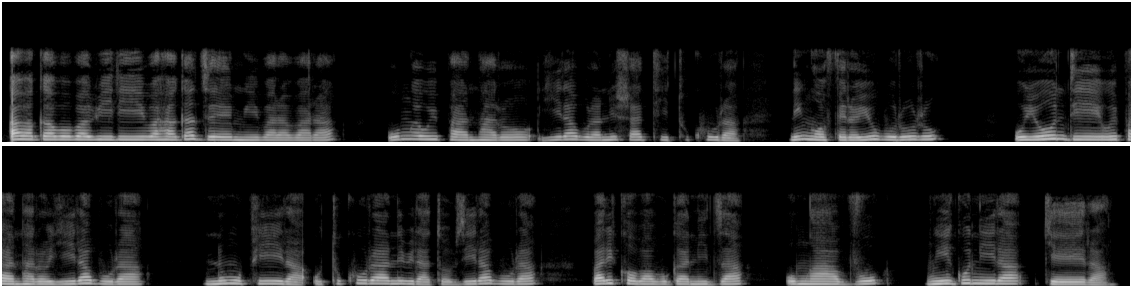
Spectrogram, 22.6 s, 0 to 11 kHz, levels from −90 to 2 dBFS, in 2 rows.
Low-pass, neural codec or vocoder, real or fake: 7.2 kHz; none; real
